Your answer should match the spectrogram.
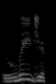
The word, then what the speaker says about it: Ouija: It's pronounced Ouija, Junior.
